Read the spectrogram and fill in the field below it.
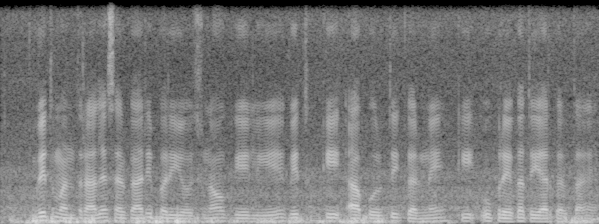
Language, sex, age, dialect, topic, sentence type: Hindi, male, 18-24, Hindustani Malvi Khadi Boli, banking, statement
